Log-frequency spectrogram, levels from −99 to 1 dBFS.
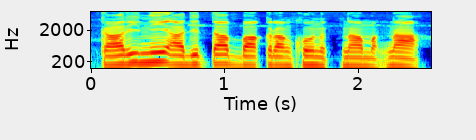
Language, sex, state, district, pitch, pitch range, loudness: Garo, male, Meghalaya, West Garo Hills, 150 Hz, 135-165 Hz, -15 LUFS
